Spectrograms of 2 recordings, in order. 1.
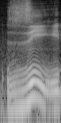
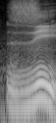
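Gigi rapat, sehingga terdengar z. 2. Gigi rapat, sehingga terdengar z.

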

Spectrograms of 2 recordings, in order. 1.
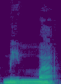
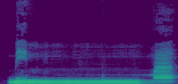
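Bunyi dengung diucapkan cepat dan pendek. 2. Bunyi dengung ditahan panjang dan ditekan. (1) "tidak boleh dibaca seperti itu" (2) "ditekan dan ditahan dua harokat"

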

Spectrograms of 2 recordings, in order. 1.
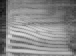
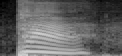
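Huruf t tidak ada hembusan udara. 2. Huruf t ada hembusan udara. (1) "Kalau kita biasanya bahasa Indonesia atau bahasa Jawa" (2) "Jadi harus ada udara yang keluar"

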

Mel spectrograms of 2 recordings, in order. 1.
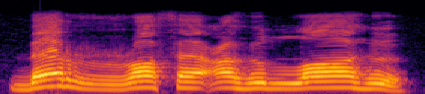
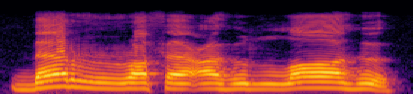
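L sesi çift r sesine karışır. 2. L sesi çift r sesine karışır.

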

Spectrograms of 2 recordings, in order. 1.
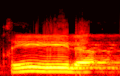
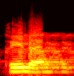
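സ്വരം രണ്ട് എണ്ണം നീട്ടിപ്പിടിക്കുന്നു. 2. സ്വരം ഒട്ടും നീട്ടുന്നില്ല. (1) "അത്ര മാത്രം നീട്ടിയാൽ മതി" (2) "നീട്ടാതെ"

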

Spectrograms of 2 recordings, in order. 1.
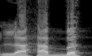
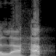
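Конечная b остаётся полностью звонкой. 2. Конечная b оглушается, звучит как p. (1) "а ляхаб" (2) "букву ба не оглушаем. То есть не ляхаб"

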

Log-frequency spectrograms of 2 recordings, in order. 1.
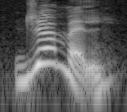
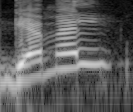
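الحرف الأول صوت J ناعم. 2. الحرف الأول صوت G قوي. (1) "وهناك بيبقى اسمه جمل، بتعطش الجيم" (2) "فهنا اقول ده جمل"

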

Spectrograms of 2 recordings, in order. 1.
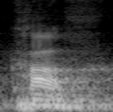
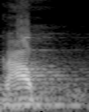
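Bunyi akhirnya berdesir, udara keluar. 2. Bunyi akhirnya hambat tertutup, tanpa udara. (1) "Dia ada angin yang keluar" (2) "Dia bukan kap"

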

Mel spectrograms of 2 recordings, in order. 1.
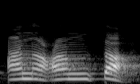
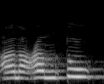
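शब्द का अंत a स्वर से होता है। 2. शब्द का अंत u स्वर से होता है।

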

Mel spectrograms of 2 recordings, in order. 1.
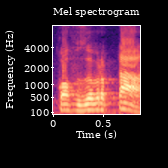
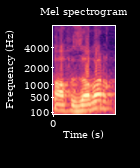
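শেষ স্বরধ্বনিটি বাংলা 'aa'-এর মতো উচ্চারিত হয়। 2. শেষ স্বরধ্বনিটি হ্রস্ব, 'aa' ধ্বনি ছাড়া। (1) "আকার দিয়ে বাংলাতে উচ্চারণ করি ... এটা ভুল উচ্চারণ" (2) "সঠিক উচ্চারণ হবে"

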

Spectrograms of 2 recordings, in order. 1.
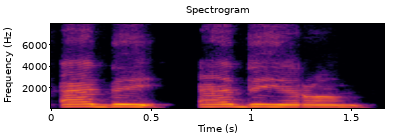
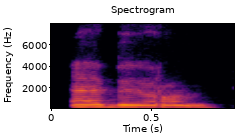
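После б звучит дополнительный гласный звук. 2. Б произносится закрыто, без добавленного гласного. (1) "Иногда говорят эберон" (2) "Б в середине четко произносим"

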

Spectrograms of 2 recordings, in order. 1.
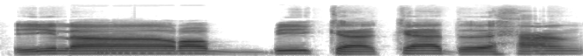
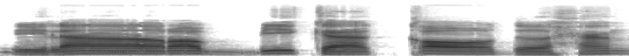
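Suku kata pertama dari kadhan memiliki a yang ringan dan jelas. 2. Suku kata pertama dari kadhan terdengar berat, mendekati o. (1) "ini yang benar" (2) "yang keliru tadi"

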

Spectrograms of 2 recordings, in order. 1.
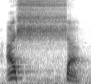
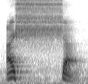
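Konsonannya bunyi sh. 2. Konsonannya bunyi sh.

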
